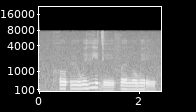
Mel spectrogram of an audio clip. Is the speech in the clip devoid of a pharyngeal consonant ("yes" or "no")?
yes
